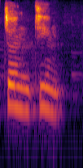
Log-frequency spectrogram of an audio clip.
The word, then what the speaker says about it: 镇静: 所以在说的时候，大家一定要注意区分声调。 – 啊，遇到问题要保持镇静，不要震惊。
